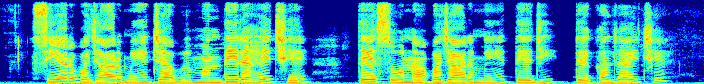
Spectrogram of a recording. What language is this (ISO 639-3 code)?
mai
